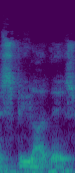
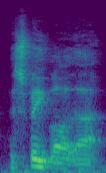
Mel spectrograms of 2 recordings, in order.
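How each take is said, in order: First: Low, very soft mock-posh accent; quiet put-on posh British accent. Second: Said in the usual way. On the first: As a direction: imitate posh speech under your breath. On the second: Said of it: "they don't like the Birmingham accent".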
